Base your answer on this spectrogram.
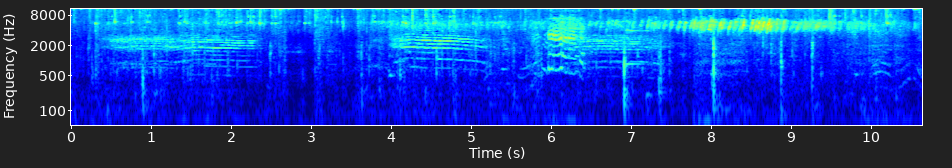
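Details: Young Boer goats on a farm in northeastern Brazil: several quavering, nasal bleats over about six seconds, each roughly a second long, against steady broadband outdoor noise and occasional knocks.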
